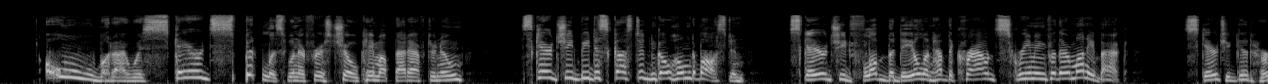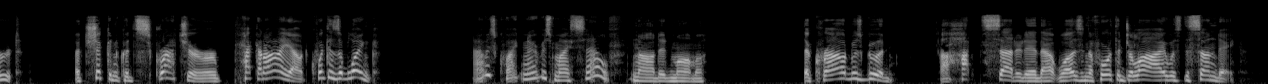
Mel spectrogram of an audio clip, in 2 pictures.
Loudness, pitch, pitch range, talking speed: -23 LUFS, 215 Hz, 175-270 Hz, 185 wpm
